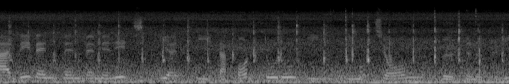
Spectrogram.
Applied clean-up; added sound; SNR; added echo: none; Livestock, farm animals, working animals; -1 dB; none.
